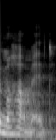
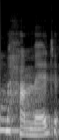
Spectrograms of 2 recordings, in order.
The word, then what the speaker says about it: Mohammad: want to think about where the primary stress is. In this case, it's ha, right? Now, in terms of pronunciation, there is no sound, so we'll turn it into the closest sound in American English, which is an H sound.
